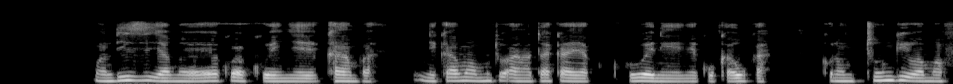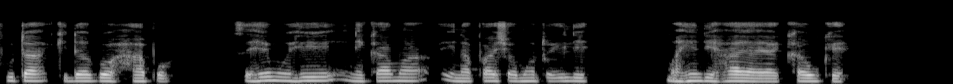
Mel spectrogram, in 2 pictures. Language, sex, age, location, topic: Swahili, male, 36-49, Wajir, agriculture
